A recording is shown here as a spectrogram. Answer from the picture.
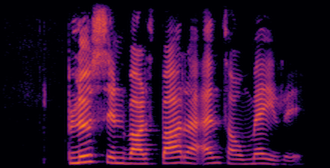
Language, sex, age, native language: Icelandic, female, 8, Icelandic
